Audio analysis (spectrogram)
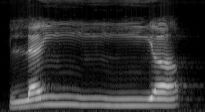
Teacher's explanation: نون ساکن کے بعد حروف یرملون میں سے یا آیا، ادغام مع الغنہ ہوگا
